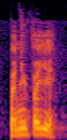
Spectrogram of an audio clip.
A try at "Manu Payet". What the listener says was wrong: Manu Payette. Enfin, on prononce à la réunionnaise, on prononce le T final, mais c'est ça. Manu Payette.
